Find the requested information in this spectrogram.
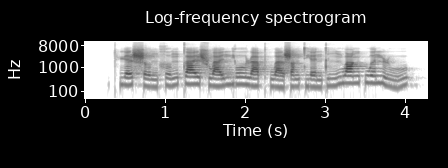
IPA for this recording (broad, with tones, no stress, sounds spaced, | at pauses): pʰ ɥ ɛ˧˥ ʂ ɤ˨˩ ŋ x ɤ˧˥ ŋ t̪ a˥ ɪ̯ ʂ w a˧˥ ɪ̯ n̪ j o˥ ʊ̯ ɻ ä˧˥ pʰ w ä˨˩ ʂ ɑ˦ ŋ t̪ j ɛ˨˩ n t̪ i˦ ŋ n̪ w ɑ˥ ŋ p w ə˥ n ɻ u˨˩˦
